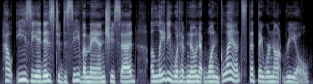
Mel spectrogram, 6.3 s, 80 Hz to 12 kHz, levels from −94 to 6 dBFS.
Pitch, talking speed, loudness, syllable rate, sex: 205 Hz, 220 wpm, -17 LUFS, 5.3 syllables/s, female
